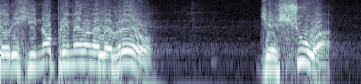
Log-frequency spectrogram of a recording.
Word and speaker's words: Yeshua: es yeshua O sea la pronunciación está entre paréntesis yeshua pero yeshua vino a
